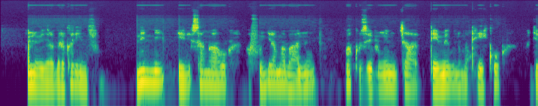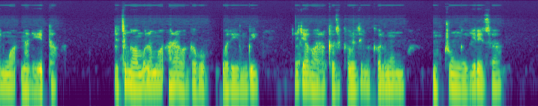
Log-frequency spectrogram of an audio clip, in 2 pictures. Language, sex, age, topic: Kinyarwanda, male, 25-35, government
